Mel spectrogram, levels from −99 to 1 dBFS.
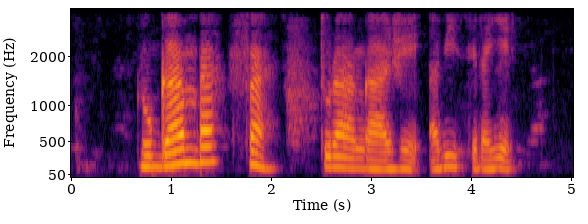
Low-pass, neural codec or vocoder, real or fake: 3.6 kHz; none; real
